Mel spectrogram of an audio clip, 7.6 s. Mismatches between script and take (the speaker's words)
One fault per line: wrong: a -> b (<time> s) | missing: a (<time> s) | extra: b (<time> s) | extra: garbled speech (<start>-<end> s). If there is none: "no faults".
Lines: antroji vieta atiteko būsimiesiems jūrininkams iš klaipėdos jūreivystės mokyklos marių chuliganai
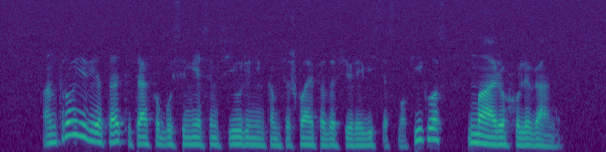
no faults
